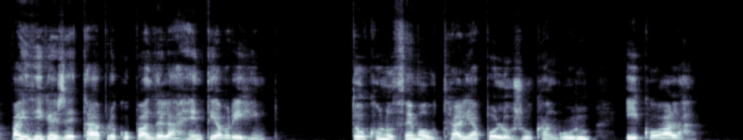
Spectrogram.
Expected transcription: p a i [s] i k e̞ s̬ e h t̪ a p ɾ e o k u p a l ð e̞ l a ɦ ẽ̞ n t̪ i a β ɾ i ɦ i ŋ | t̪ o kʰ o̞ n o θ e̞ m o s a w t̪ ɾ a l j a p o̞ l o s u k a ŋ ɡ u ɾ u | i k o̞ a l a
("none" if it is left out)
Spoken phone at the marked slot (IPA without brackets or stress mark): θ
